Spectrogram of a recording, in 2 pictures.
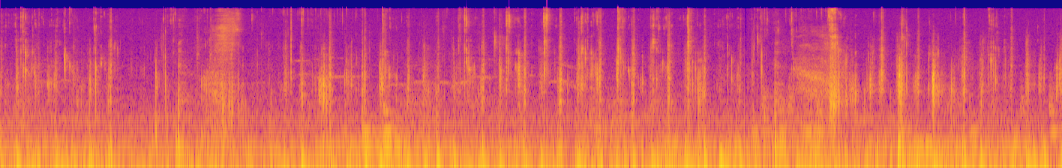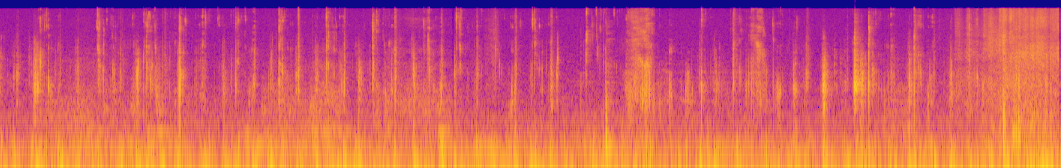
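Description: Close-miked chewing of soft chicken momos in thick gravy: continuous wet mouth clicks and smacks. A brief rustle of a tissue comes near the end.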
